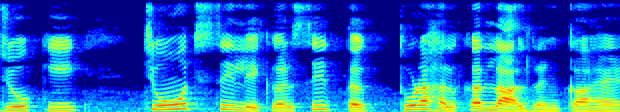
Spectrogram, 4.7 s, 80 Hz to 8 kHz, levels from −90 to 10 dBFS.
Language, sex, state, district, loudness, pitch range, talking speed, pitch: Hindi, female, Punjab, Pathankot, -18 LUFS, 215-290 Hz, 165 wpm, 245 Hz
